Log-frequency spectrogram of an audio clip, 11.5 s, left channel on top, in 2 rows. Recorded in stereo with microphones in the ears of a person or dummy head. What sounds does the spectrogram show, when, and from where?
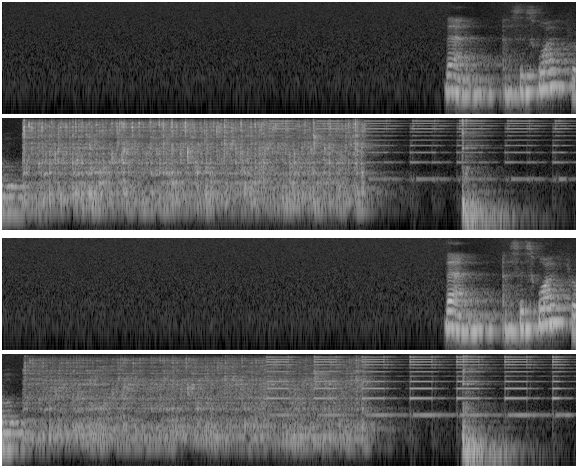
4.4 s a woman speaking: 30° right (ahead or behind), 1.4 m
5.9 s a running tap: 75° left (ahead or behind), 0.7 m
8.4 s an alarm clock: 40° right (ahead or behind), 2 m
10.3 s a thud: 75° left (ahead or behind), 4 m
